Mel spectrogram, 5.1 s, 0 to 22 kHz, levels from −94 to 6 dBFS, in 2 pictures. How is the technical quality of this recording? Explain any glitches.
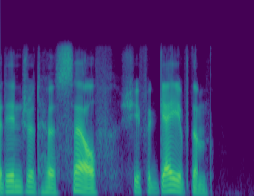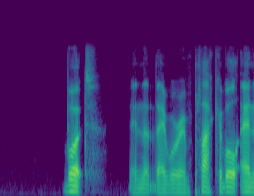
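No glitches or technical faults can be heard anywhere.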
